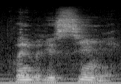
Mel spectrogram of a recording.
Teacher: an intonation pattern in which the last stress syllable goes down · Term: falling intonation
